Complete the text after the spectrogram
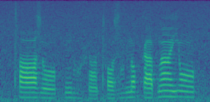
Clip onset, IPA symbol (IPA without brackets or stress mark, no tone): tʰ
